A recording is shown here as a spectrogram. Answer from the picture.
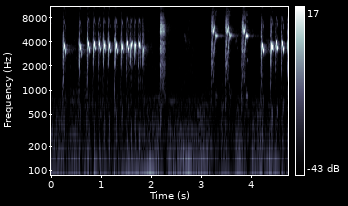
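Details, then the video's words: Cucak cungkok in lively song for training songbirds: a long rapid run of a dozen even clipped notes, a pause, then several sliding high chirps and a final short trill. "CUCAK CUNGKOK GACOR"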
